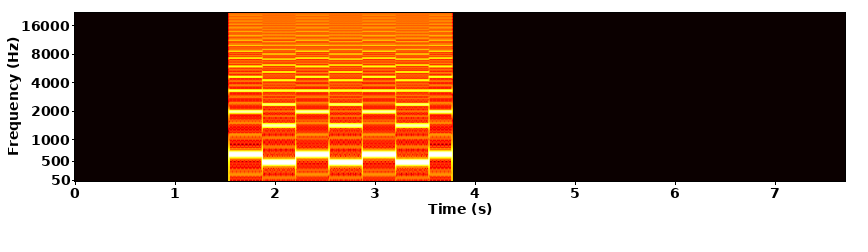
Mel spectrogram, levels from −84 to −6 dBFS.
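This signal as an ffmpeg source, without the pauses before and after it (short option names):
-f lavfi -i "aevalsrc='0.631*(2*lt(mod((567*t+94/1.5*(0.5-abs(mod(1.5*t,1)-0.5))),1),0.5)-1)':d=2.23:s=44100"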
